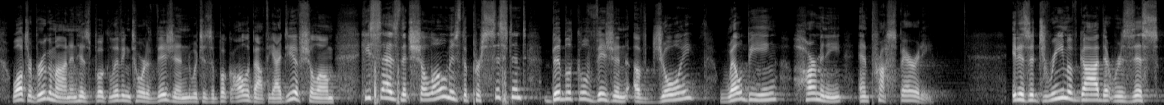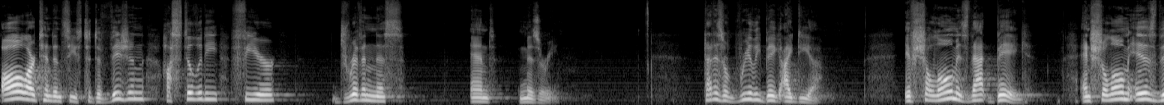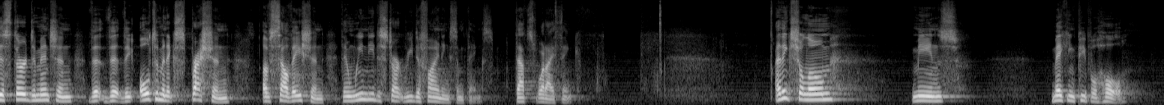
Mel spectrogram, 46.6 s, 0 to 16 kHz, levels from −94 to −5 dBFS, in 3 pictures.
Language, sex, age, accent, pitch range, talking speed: English, male, 40-59, American, 135-195 Hz, 120 wpm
